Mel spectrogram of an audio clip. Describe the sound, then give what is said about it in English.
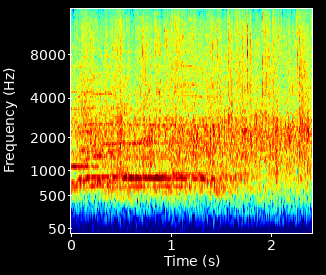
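A crowd at a panel at PAX East applauds steadily, a dense wash of many hands clapping at an even, fairly loud level for a couple of seconds, with a faint tonal whine running underneath. “How many round of applause if you've been to other panels this week at PAX East?”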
